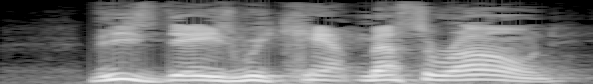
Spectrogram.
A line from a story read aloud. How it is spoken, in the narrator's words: he growls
